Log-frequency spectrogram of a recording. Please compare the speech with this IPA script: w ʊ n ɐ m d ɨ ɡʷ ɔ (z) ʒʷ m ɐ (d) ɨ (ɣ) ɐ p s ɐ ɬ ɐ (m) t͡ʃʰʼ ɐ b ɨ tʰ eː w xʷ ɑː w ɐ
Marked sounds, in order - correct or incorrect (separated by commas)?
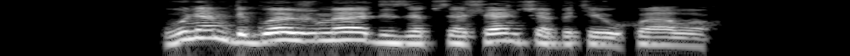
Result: incorrect, correct, incorrect, incorrect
